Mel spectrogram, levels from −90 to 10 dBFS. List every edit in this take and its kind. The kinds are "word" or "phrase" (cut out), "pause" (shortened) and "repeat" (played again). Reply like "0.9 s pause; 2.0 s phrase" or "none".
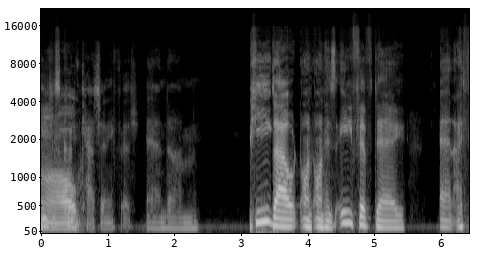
1.5 s pause; 3.1 s word; 3.5 s word; 4.0 s repeat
